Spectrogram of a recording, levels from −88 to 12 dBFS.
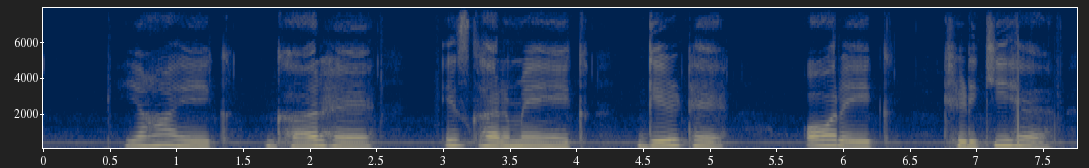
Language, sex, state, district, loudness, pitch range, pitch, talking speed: Hindi, female, Uttarakhand, Tehri Garhwal, -31 LUFS, 230-255 Hz, 240 Hz, 110 wpm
